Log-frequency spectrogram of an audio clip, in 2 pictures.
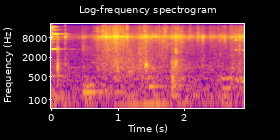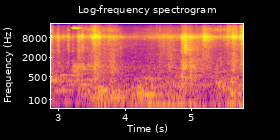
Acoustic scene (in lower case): elevator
